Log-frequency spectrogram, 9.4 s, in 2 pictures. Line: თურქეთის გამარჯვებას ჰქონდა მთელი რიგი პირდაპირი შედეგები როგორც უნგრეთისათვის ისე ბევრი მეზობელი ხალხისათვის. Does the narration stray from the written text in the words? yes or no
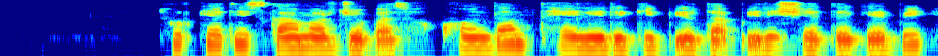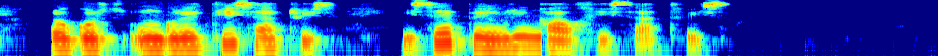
yes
